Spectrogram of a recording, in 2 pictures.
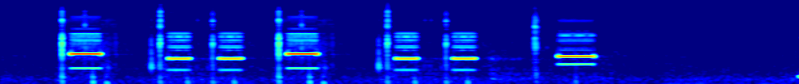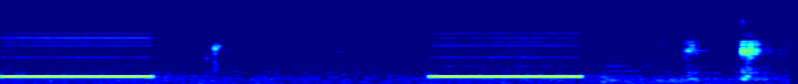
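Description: A number keyed in on a touch-tone phone: seven quick dialing beeps, then the ringback tone of the call ringing through, two steady low beeps about a second long each.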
